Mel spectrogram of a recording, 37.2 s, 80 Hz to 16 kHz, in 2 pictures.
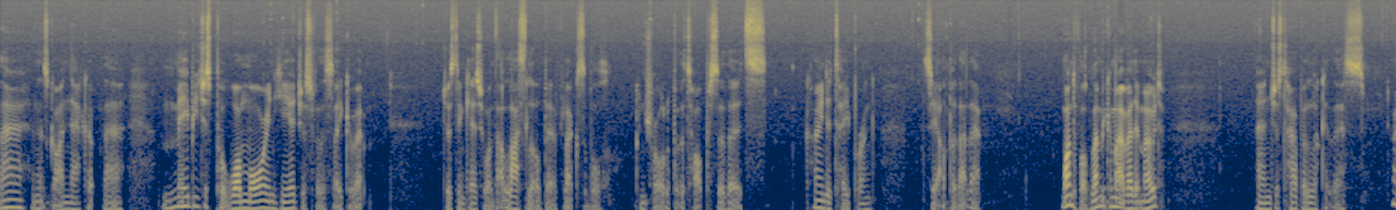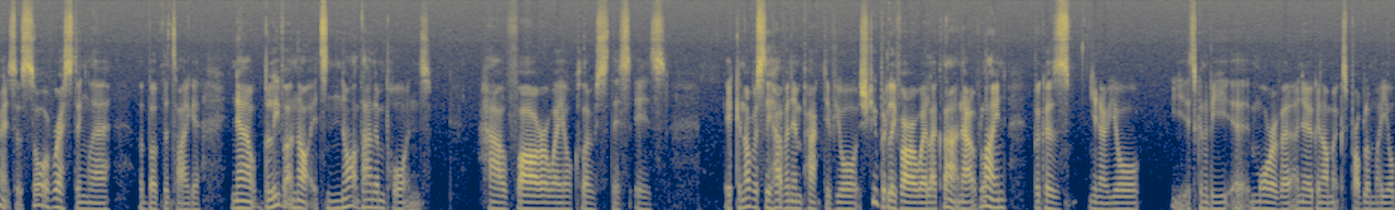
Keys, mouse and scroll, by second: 3.5 click, 3.7-5.5 right drag, 5.5 click, 8.6 click, 9.7 g, 15.3 Tab, 16.3-21.7 middle drag, 23.3-28.2 middle drag, 28.2-28.5 scroll down 2, 28.5-29.1 scroll up 2, 29.1-29.6 scroll down 1, 29.6 g, 31.4 alt+middle drag.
